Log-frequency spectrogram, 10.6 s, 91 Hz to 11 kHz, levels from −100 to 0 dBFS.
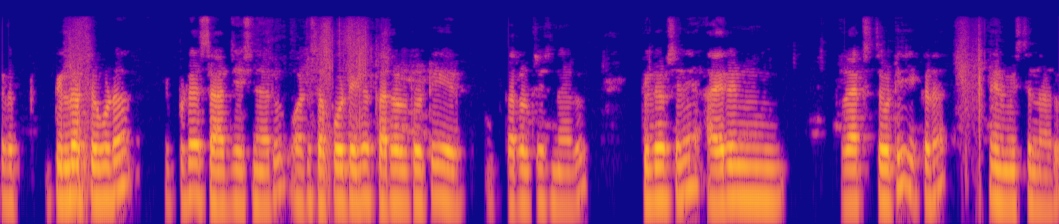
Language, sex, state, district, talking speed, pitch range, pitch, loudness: Telugu, male, Telangana, Nalgonda, 105 wpm, 145-165 Hz, 150 Hz, -23 LUFS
